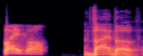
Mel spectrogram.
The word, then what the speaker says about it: Vaibhav: i think you you said it right it's bible vibe okay all right because i i don't want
